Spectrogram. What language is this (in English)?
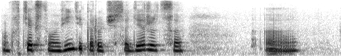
Russian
